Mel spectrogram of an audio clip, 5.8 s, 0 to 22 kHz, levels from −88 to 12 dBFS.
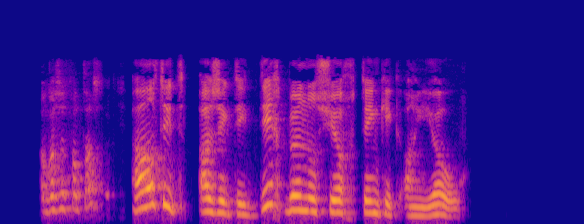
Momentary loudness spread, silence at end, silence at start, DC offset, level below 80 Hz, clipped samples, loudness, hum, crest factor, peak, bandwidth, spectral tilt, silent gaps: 14 LU; 1.25 s; 0.4 s; under 0.1%; -62 dBFS; under 0.1%; -17 LUFS; none; 16 dB; -2 dBFS; 7.8 kHz; -5 dB/octave; none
